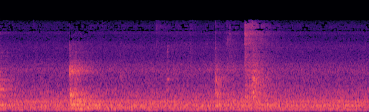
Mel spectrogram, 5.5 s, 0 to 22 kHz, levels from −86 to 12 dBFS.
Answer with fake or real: real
